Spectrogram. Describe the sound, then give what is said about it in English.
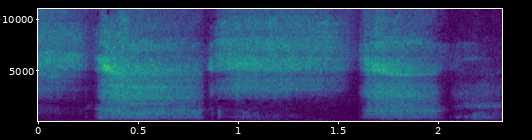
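Heavy, deliberate breathing from a man calming himself: a few forceful, breathy inhales and exhales with a snorting, gasping edge, fairly quiet, with no speech. “it's just a lot of heavy breathing,”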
